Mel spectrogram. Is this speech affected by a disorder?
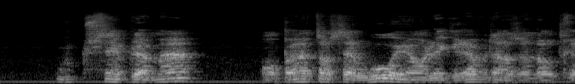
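Yes: traumatic brain injury; surgery.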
